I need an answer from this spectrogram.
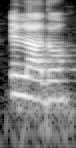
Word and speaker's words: helado: could be confusing but just remember that H is Spanish mute let's go with the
